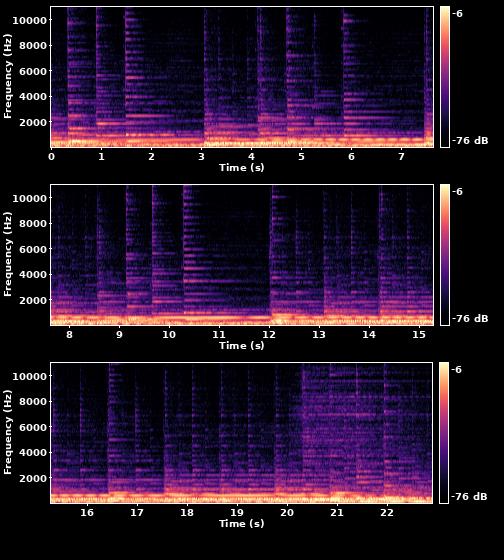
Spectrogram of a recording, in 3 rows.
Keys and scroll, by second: 4.7 ctrl+e.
